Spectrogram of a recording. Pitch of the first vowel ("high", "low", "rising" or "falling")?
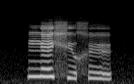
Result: high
